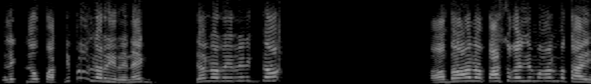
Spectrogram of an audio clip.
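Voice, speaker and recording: Very high-pitched woman calling game plays. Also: brisk, no room sound. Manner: barks short repeated commands, swears when frustrated. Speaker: team shotcaller in a tactical shooter match. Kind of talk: rapid in-game voice comms.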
